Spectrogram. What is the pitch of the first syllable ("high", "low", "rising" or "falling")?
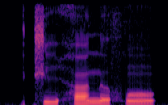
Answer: high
